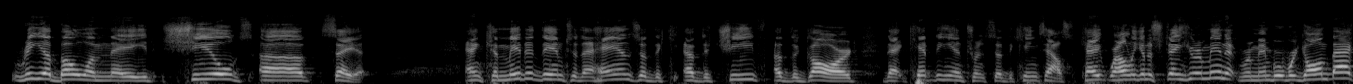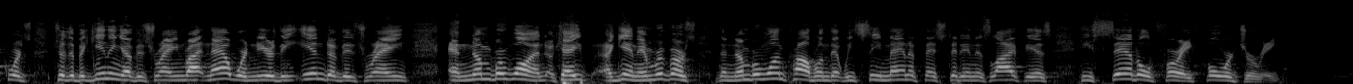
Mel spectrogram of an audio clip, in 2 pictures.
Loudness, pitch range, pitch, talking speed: -31 LUFS, 180-230 Hz, 200 Hz, 175 wpm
